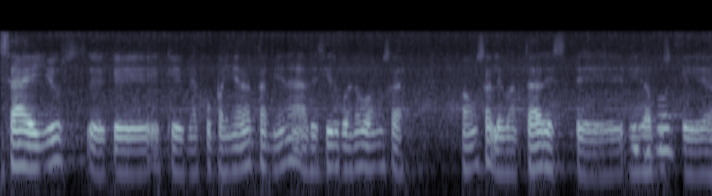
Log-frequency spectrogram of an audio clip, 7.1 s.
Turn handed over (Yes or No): No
